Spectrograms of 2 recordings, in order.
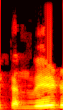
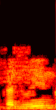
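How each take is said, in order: First: कन्वेड said as kən-ved, the mistaken form; teacher showing the wrong word कन्वेड; wrong pronunciation. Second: कन्वीन्ड said as kən-veend with a long ee; teacher giving the correct कन्वीन्ड; correct pronunciation. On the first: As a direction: mimic the wrong कन्वेड students use. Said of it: "properly कन्वेड नहीं होता". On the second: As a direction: stress the right form कन्वीन्ड, long vowel. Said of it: "कन्वीन्ड होता है". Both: Shown as a demonstration.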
